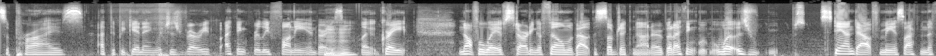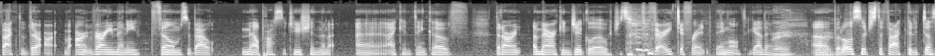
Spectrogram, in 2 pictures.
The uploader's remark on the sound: Cannes Day Five. Amidst the jubilance of a French wedding. On the top of the Palais.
